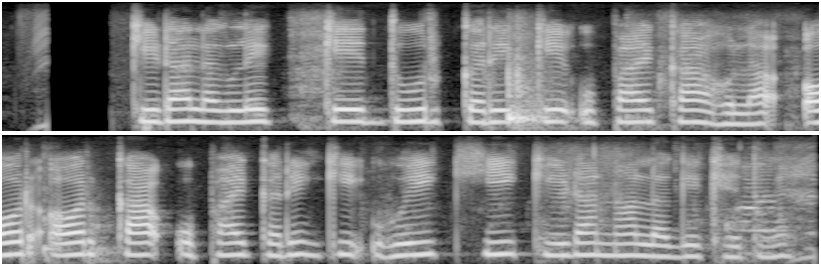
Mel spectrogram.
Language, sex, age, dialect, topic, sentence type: Bhojpuri, female, 18-24, Western, agriculture, question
